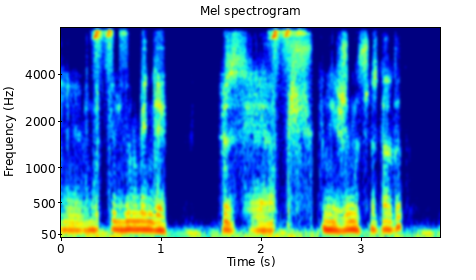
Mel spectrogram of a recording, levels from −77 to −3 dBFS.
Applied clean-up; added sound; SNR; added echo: neural diffusion model UNIVERSE++.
